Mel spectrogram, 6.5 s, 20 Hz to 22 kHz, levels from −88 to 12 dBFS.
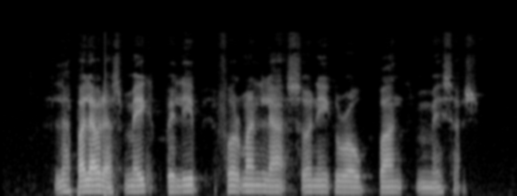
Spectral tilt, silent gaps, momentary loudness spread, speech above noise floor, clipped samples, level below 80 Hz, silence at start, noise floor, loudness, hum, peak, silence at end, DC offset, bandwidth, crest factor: -7 dB/octave; none; 14 LU; 48 dB; under 0.1%; -54 dBFS; 0.7 s; -74 dBFS; -26 LUFS; none; -6 dBFS; 0.55 s; under 0.1%; 11 kHz; 20 dB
